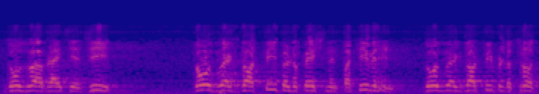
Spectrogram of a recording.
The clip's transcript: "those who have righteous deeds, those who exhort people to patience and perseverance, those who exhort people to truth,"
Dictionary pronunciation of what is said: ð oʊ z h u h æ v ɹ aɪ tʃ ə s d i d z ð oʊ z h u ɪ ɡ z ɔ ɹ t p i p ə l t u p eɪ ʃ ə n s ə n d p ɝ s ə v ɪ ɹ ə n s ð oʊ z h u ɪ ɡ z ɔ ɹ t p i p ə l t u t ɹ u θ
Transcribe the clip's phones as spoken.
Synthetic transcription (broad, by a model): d oʊ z h u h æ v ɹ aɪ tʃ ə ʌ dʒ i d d oʊ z h u ɪ ɡ z ɔ ɹ t p i p ə l t u p eɪ ʃ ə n ə n d p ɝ s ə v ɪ ɹ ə n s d oʊ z h u ɪ ɡ z ɔ ɹ t p i p ə l t u t ɹ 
